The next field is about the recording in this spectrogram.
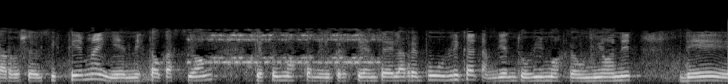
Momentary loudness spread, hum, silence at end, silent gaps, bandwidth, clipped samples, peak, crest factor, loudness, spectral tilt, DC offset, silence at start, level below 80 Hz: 4 LU; none; 0 s; none; 5.6 kHz; under 0.1%; -2 dBFS; 16 dB; -18 LUFS; -9 dB/octave; under 0.1%; 0 s; -54 dBFS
